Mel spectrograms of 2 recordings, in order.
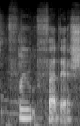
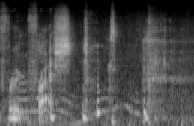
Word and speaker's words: Fruit Fetish: It's Fruit Fetish, not Fruit Fresh.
